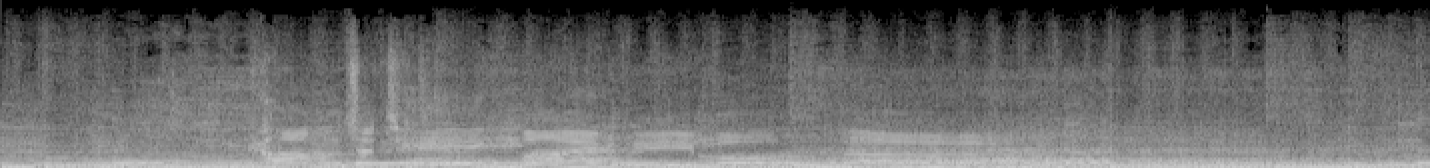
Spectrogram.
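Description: Church worship team singing a gospel song together in harmony, with steady instrumental backing holding long bass notes.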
